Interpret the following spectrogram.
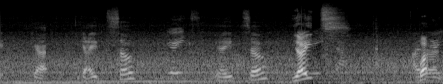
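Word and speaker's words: яйцо: Yaitso? Yaitso? Yaitz? I What? don't know. Yaitsa.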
